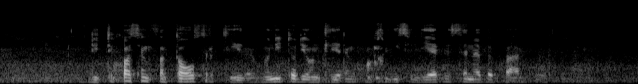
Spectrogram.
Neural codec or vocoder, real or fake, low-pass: none; real; 7.2 kHz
